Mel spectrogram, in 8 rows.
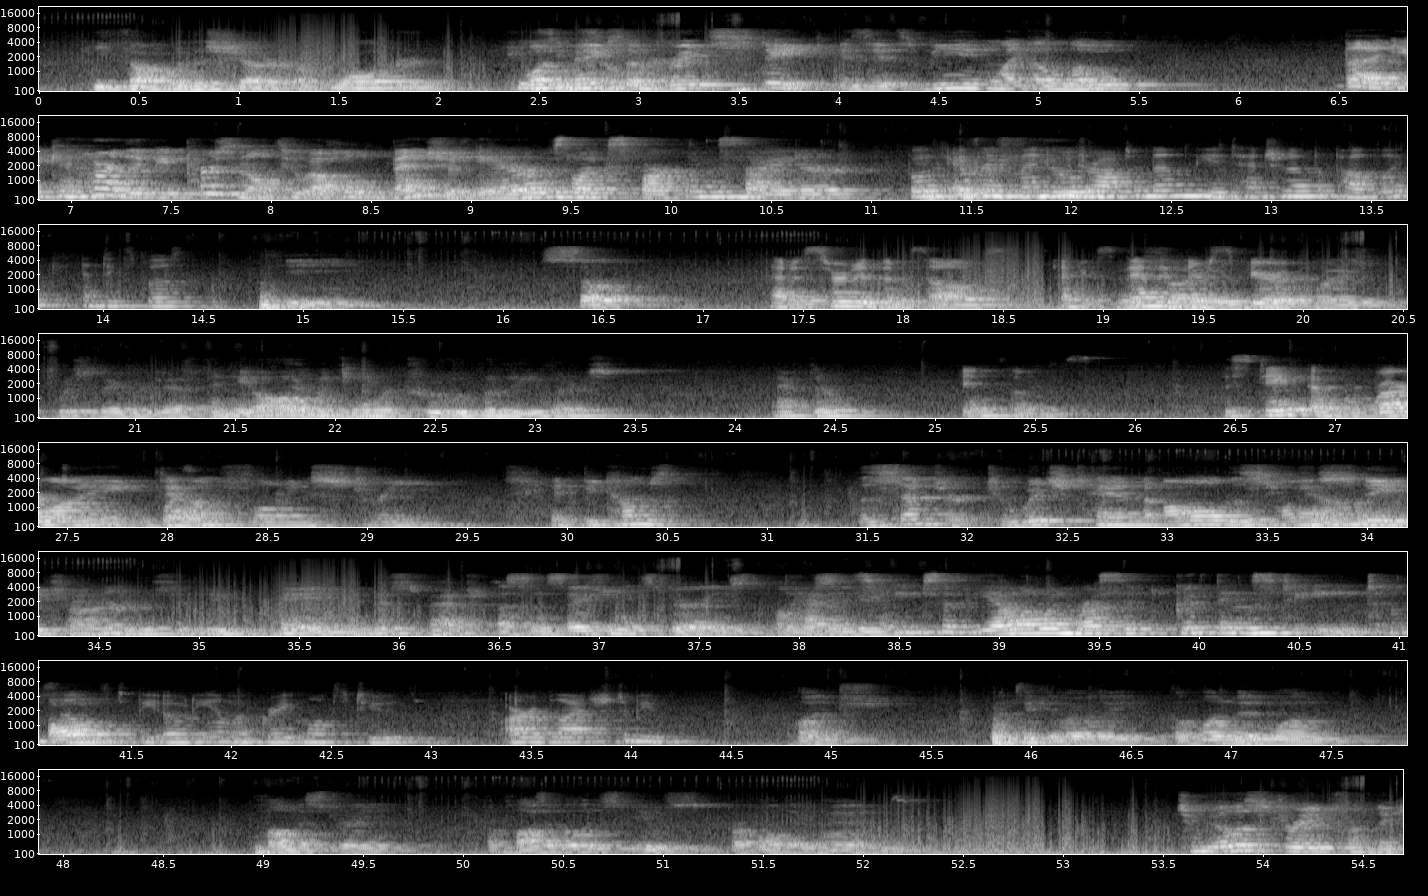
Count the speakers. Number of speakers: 9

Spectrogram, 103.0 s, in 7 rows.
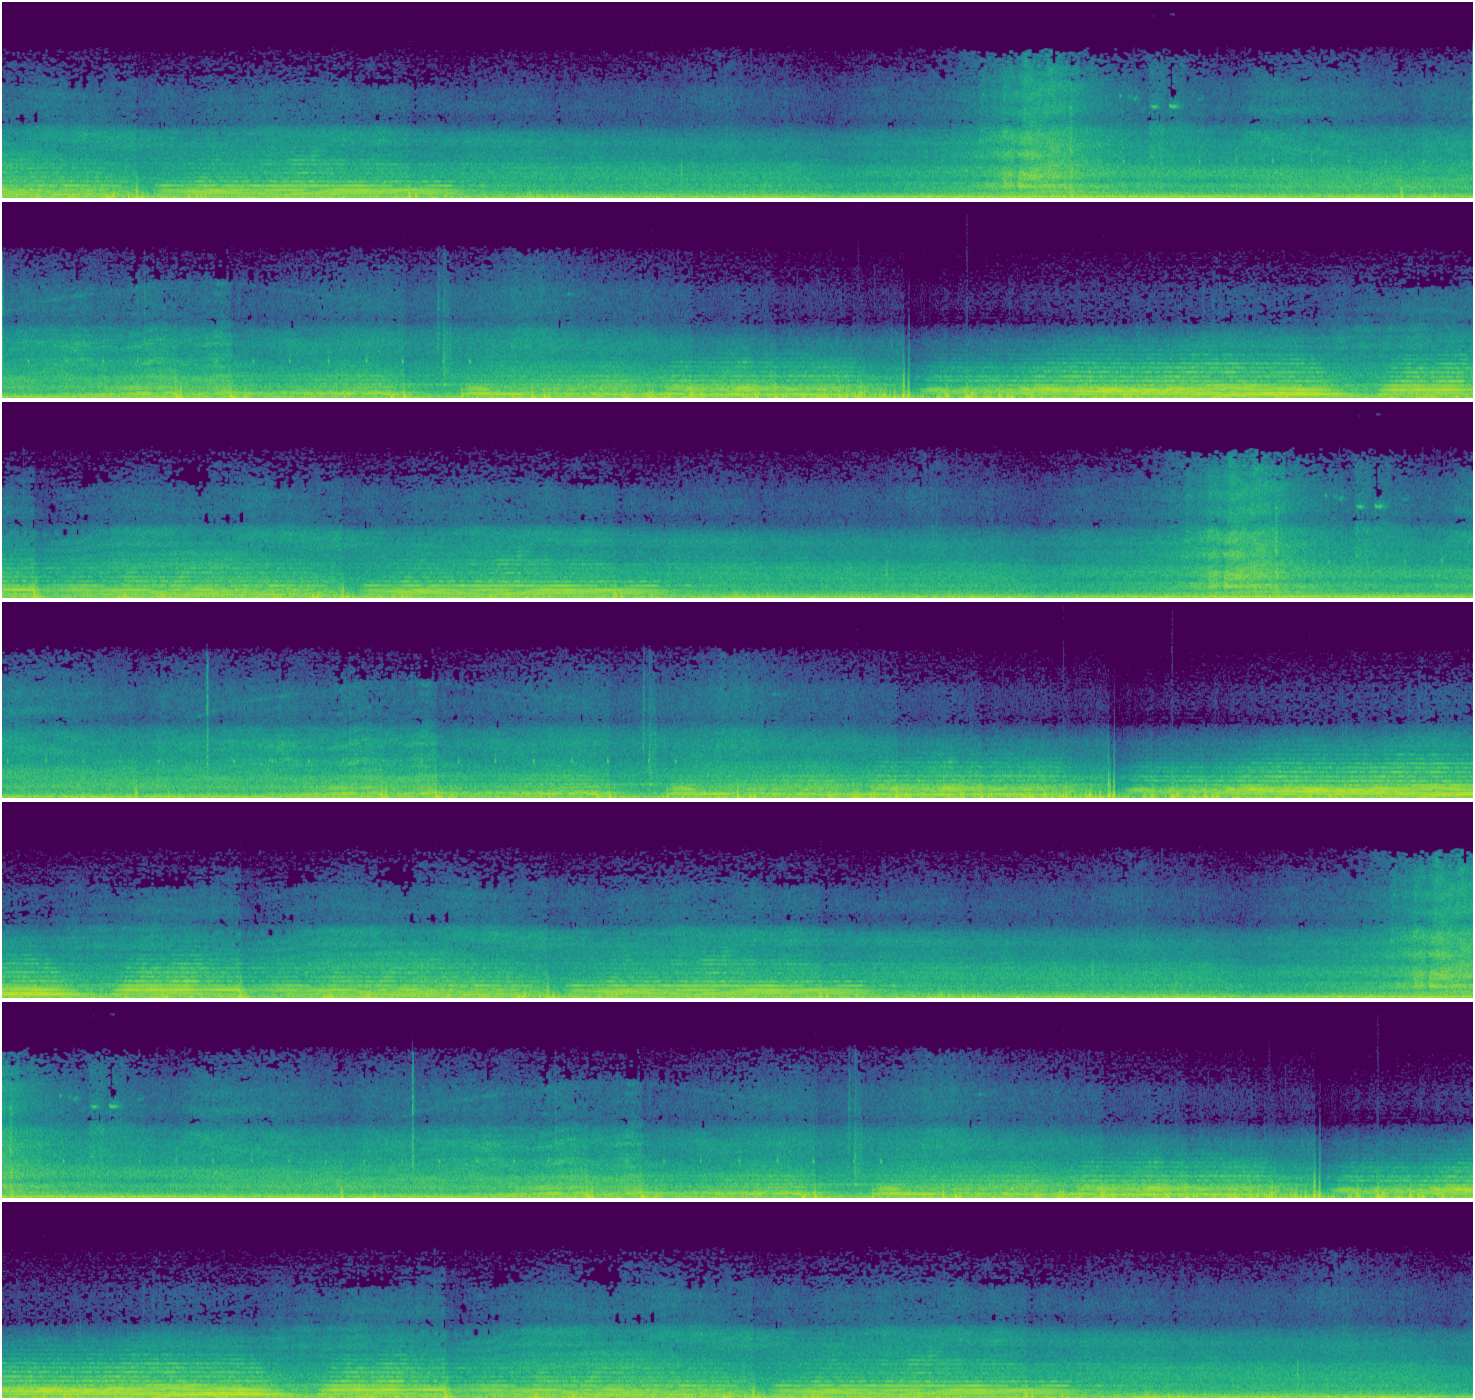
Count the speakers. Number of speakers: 0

